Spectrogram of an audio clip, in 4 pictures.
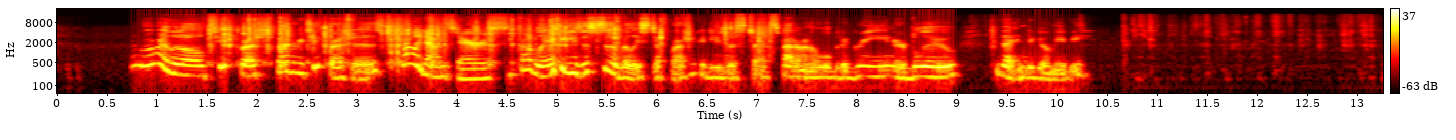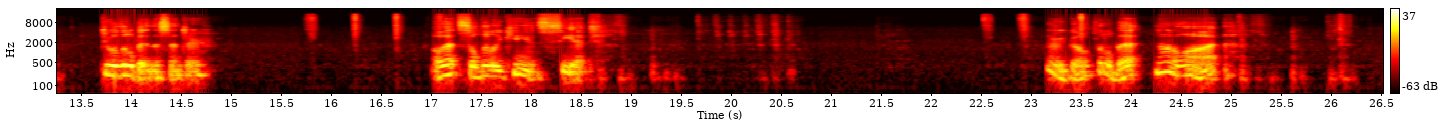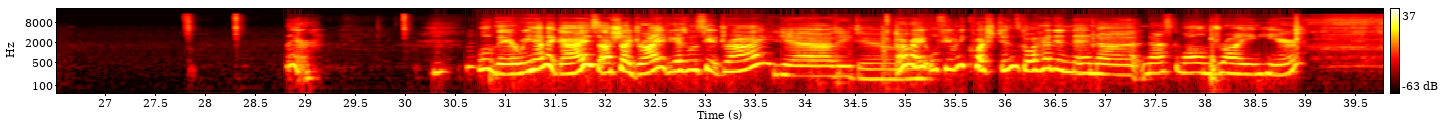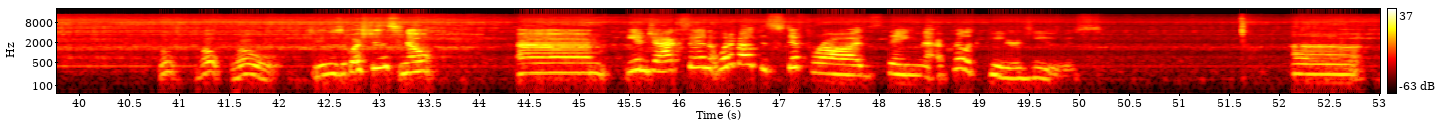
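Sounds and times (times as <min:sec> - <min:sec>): electric dryer blowing: 0:01.0 - 0:07.6, 0:38.7 - 0:50.2.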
